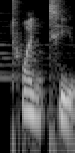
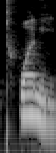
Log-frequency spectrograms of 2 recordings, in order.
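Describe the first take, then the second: First: The second T is clearly pronounced. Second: The second T is dropped. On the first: The speaker calls it wrong. "instead of twenty" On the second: The speaker calls it right. "if you don't pronounce the second T in twenty. You just say twenty"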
